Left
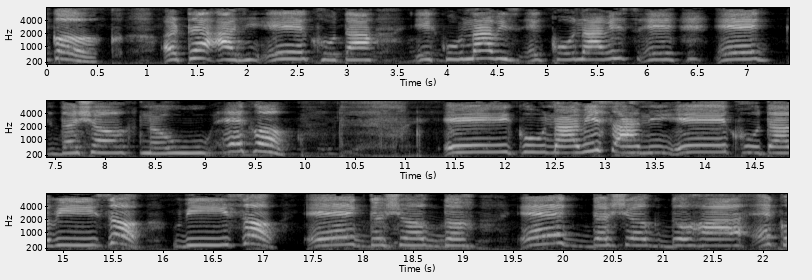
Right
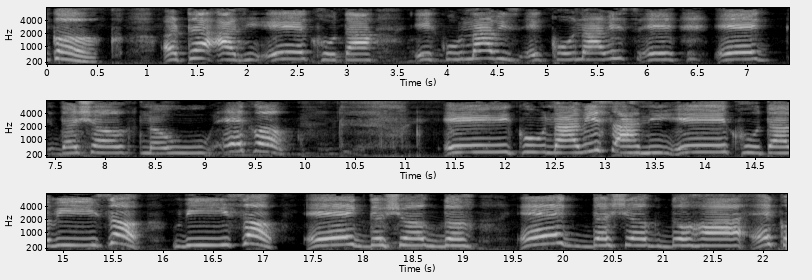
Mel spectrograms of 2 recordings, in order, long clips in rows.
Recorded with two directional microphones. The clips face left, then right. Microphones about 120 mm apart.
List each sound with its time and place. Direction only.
0.0 s a sound: 45° right (ahead or behind)
1.5 s child singing: 20° right (ahead or behind)
10.9 s child singing: 15° right (ahead or behind); by 19.1 s 55° right (ahead or behind)
20.2 s child singing: 35° right (ahead or behind)
21.5 s speech: 45° right (ahead or behind)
